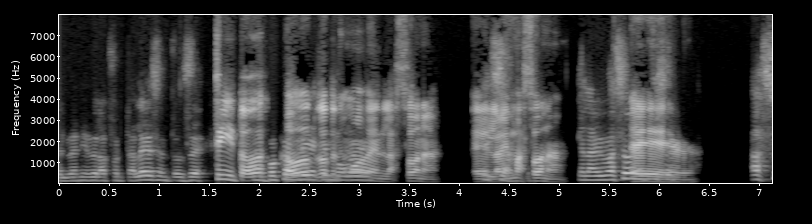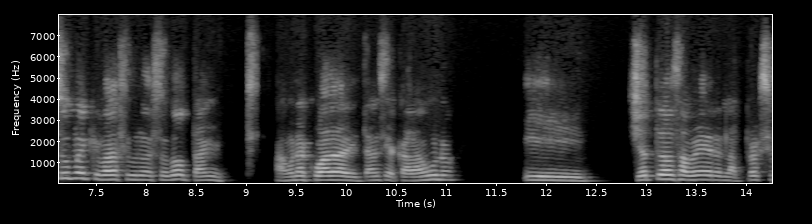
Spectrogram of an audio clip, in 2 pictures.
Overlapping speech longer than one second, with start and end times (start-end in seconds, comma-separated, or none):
1.9-3.2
